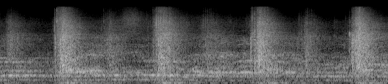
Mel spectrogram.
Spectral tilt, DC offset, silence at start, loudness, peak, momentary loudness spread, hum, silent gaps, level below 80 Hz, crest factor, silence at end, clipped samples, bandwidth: -1.5 dB/octave; under 0.1%; 0 s; -20 LUFS; -2 dBFS; 10 LU; none; none; -40 dBFS; 20 dB; 0 s; under 0.1%; 16 kHz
